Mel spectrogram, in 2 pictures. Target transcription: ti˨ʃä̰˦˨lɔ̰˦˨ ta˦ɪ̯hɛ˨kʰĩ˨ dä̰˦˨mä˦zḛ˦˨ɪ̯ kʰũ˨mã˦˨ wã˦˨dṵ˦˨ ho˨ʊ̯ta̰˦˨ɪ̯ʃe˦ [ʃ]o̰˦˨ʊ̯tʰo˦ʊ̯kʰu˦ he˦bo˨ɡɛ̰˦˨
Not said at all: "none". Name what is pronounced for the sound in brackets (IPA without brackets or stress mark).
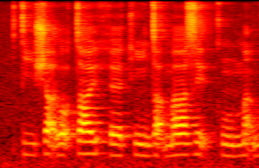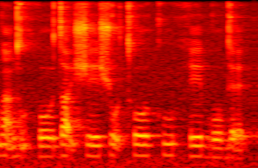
ʃ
